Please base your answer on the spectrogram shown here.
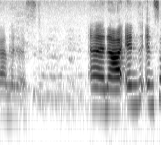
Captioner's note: laughter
